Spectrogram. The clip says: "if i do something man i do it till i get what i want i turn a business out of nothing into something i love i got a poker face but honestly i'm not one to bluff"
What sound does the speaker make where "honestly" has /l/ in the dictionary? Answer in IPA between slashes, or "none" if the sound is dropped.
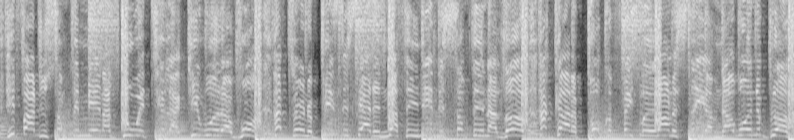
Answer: none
